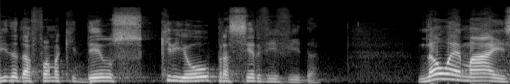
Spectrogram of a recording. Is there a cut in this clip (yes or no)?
no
